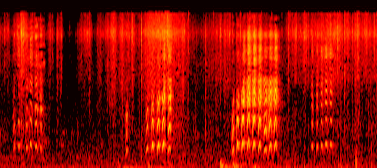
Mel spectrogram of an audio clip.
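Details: Young goat kids on their first evening at a petting farm, giving wavering, quavering bleats in several bursts, some overlapping, with a steady hiss in the background.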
